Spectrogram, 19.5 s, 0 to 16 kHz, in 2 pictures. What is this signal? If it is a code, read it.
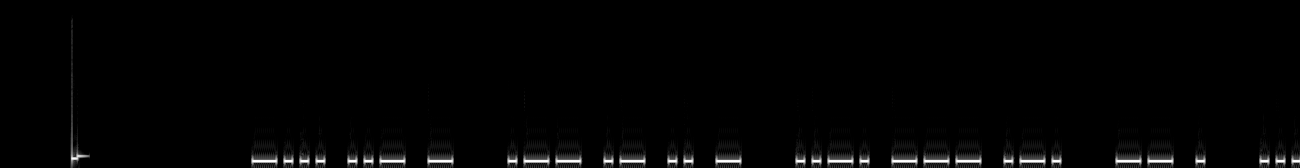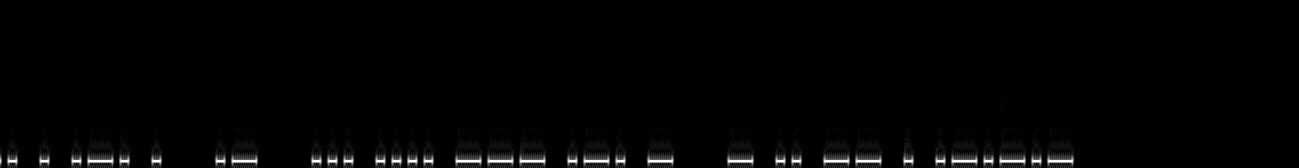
Morse code, heard as a keyed tone, about 20 wpm, 700 Hz. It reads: BUT WAIT FOR ME HERE A SHORT TIME.
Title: Sentences from Top 1000 Words - Review Part 2 - 20wpm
